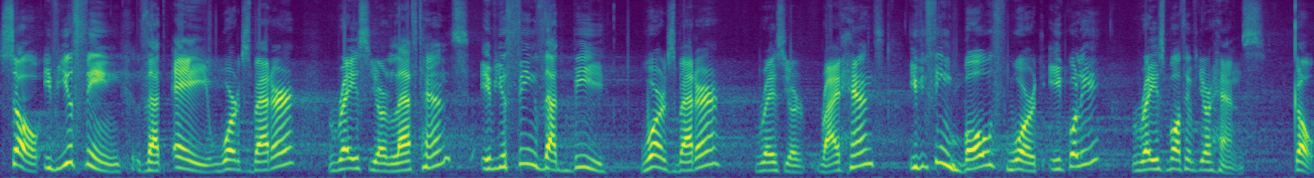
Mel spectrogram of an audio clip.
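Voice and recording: Slow and with few pauses, a man speaks at a fairly high pitch in a fairly bright tone, making big pitch swings.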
